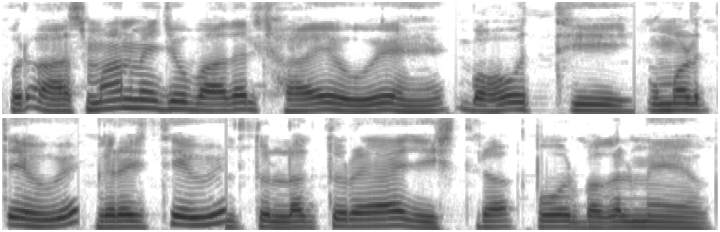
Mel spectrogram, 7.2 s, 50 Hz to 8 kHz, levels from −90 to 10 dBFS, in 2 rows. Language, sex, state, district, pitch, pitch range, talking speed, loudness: Hindi, male, Bihar, Vaishali, 160 Hz, 150-180 Hz, 210 wpm, -17 LUFS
